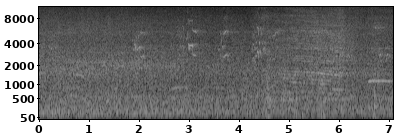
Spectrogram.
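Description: Steady rolling noise of a train's passenger carriages moving away along the rails, with birds chirping briefly about two to four seconds in.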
